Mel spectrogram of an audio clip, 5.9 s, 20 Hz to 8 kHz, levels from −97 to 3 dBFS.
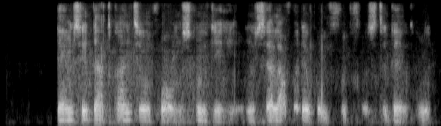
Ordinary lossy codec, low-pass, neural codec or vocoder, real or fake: none; 7.2 kHz; codec, 16 kHz, 4.8 kbps, FACodec; fake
